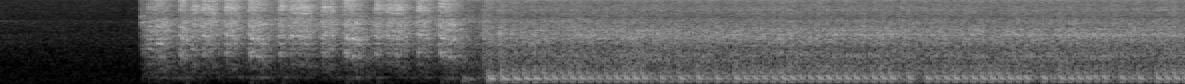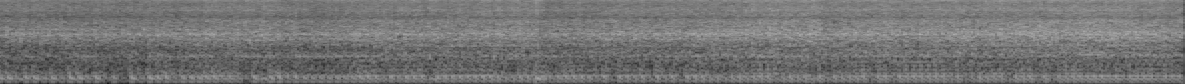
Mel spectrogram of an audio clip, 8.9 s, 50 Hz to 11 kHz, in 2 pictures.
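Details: 2008 Honda TRX450ER single-cylinder starts when cold, then holds a fast, rough, uneven idle even with the choke off; after shut-off a restart brings a loud noise and stall, and the owner suspects something slipping when starting.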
